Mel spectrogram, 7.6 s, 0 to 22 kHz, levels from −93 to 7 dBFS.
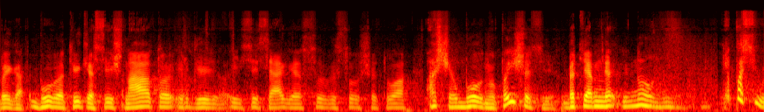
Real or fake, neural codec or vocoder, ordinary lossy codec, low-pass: real; none; Opus, 16 kbps; 14.4 kHz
